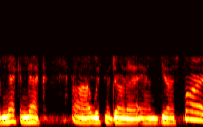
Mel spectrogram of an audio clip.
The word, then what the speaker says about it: Moderna: called moderna so now i know how to say this company's name by the way if everyone's listening yep moderna that's right what's this you're putting an extra r in there man you're doing it maybe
